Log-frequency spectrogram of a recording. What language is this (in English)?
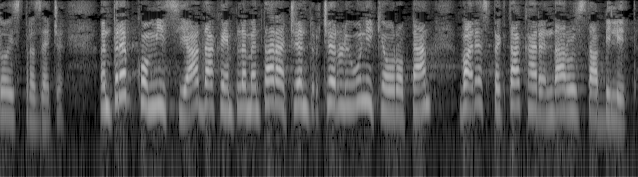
Romanian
